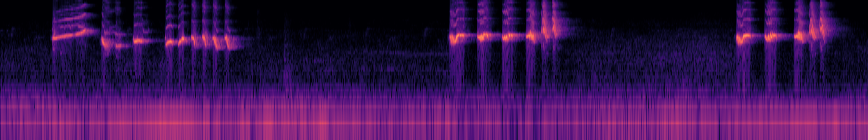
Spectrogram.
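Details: Lure song of the Orange-headed thrush, meant to make the bird more aggressive after moulting: three bursts of rapid, evenly repeated chattering notes, each burst about a second long, separated by pauses of several seconds.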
